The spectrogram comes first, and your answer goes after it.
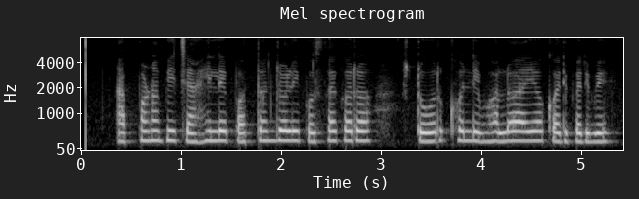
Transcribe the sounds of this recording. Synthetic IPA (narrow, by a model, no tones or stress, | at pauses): apɔɽ̃ɔbit͡ʃaɦĩlepɔt̪ɔnd͡ʒɔɭiposakɔɾɔsʈoɾkʰolibʱɔlɔajɔkɔɾipaɾibe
